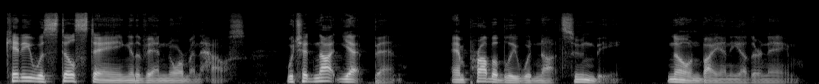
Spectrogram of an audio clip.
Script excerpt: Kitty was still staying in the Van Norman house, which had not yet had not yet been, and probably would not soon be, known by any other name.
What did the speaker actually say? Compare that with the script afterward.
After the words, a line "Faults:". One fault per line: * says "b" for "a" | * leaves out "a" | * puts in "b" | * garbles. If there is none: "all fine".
Kitty was still staying in the Van Norman house, which had not yet been, and probably would not soon be, known by any other name.
Faults:
* leaves out "had not yet"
